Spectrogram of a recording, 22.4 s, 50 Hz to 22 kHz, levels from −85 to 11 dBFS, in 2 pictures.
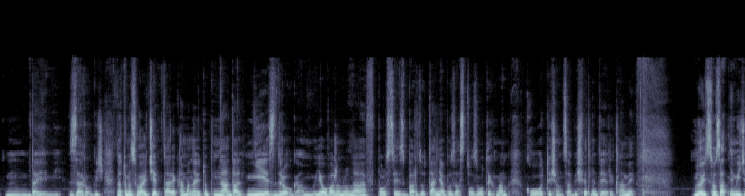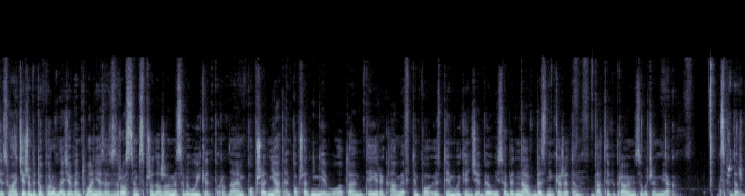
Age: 30-49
